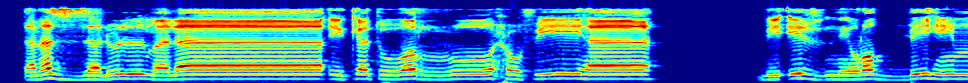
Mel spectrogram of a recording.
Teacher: ملا لام پر کھڑی زبر بھی ہے اور مد بھی ہے، اس لیے لام لمبا ہوگا · اور والروح را موٹا ہوگا۔ تنزل الملائکۃ والروح فیہا بإذن ربہم، ربہم را موٹا ہوگا اور میم پر غنہ ہے۔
